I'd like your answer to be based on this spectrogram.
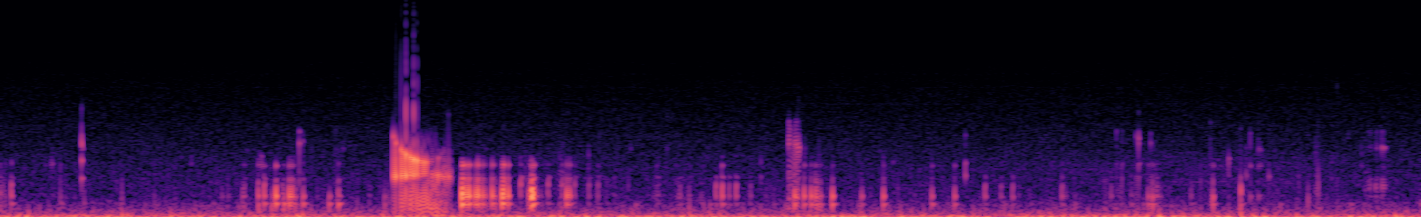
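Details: Self-recorded with a USB stethoscope on the belly: low gurgles and a louder rumbling burst, ordinary bowel sounds.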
